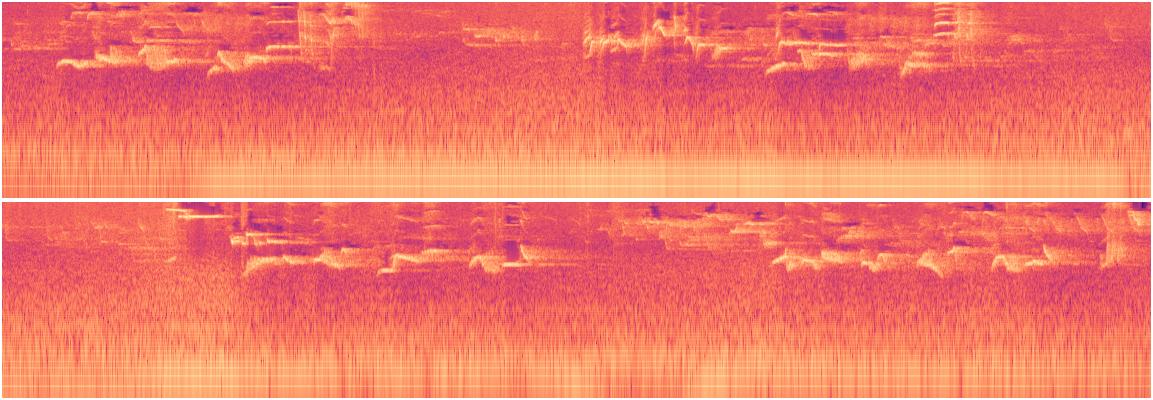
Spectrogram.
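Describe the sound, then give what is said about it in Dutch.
Birdsong from a blackbird, a robin and a woodpecker calling: many bright chirps, trills and sharp squawks come in repeated bursts over a steady low rumble. “In haar opname horen we een trio van merel, roodborst en specht.”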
